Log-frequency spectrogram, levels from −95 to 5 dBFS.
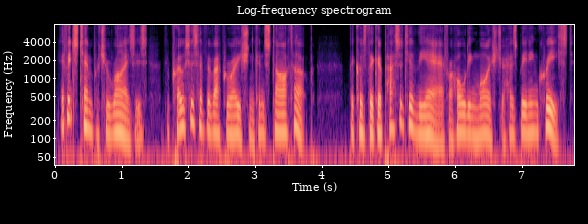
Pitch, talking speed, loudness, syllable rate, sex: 125 Hz, 175 wpm, -19 LUFS, 6.2 syllables/s, male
